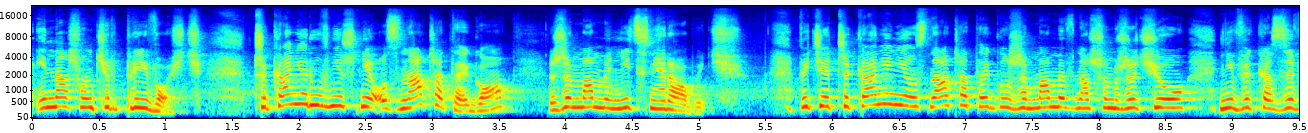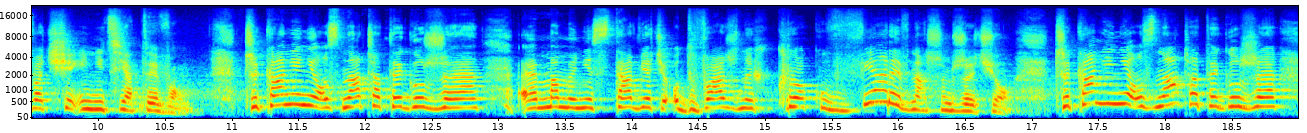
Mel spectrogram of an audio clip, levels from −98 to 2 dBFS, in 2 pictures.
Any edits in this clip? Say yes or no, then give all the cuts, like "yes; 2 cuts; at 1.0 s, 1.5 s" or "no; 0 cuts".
no; 0 cuts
